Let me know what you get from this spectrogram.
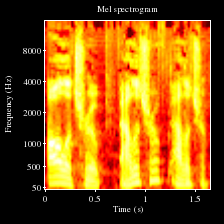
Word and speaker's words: Allotrope: Allotrope, that's how you say it.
